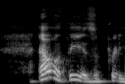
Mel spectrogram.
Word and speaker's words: Alethea: I've been saying Althea, but it's spelled Alethea Duncan. Alethea is a pretty name, actually.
